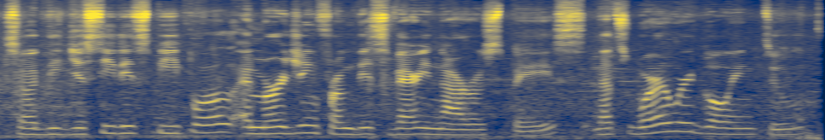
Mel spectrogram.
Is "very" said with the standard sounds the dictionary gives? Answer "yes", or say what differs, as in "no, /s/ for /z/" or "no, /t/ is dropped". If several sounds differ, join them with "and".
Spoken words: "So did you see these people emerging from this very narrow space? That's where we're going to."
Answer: yes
